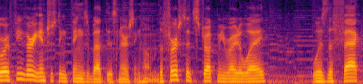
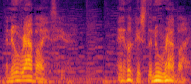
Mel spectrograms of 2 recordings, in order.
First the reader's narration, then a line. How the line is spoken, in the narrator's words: whispering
